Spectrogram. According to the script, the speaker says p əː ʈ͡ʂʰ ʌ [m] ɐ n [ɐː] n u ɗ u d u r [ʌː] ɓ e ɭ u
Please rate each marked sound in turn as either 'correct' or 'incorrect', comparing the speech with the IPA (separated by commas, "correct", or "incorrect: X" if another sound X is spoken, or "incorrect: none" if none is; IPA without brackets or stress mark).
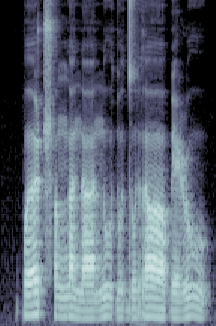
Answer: incorrect: ŋ, correct, correct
